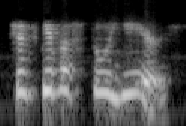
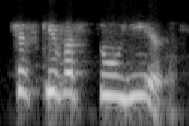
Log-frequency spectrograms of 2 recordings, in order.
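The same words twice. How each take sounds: The two takes are said the same way.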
